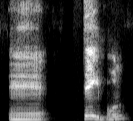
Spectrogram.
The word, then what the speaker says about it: table: acá el sonido verdad para Table vendría siendo algo así ahorita no le voy a poner Cuál es la sílaba tónica porque no no no nos vamos a concentrar en eso pero vendría siendo como Hey para la primera t y luego miren acá entre la b y la l aquí en medio de estas dos vienen se metió este sonido este sonido se conoce como shua Mira es el sonido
